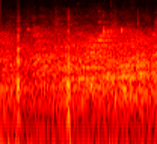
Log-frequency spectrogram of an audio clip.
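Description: Basketball dribbled on a hardwood gym floor: two sharp bounces in the first second, over the steady background noise of the gym.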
